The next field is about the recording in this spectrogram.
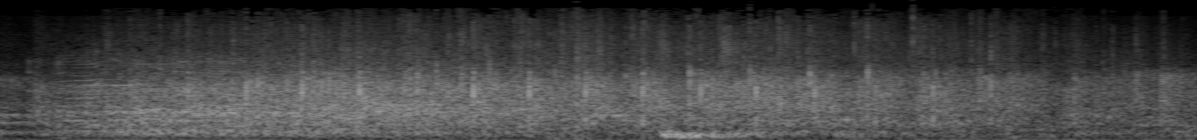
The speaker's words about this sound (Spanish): Un aplauso para mi prima, por favor.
